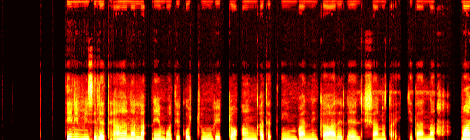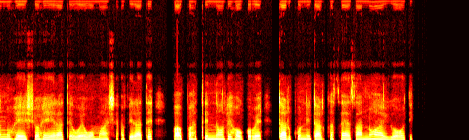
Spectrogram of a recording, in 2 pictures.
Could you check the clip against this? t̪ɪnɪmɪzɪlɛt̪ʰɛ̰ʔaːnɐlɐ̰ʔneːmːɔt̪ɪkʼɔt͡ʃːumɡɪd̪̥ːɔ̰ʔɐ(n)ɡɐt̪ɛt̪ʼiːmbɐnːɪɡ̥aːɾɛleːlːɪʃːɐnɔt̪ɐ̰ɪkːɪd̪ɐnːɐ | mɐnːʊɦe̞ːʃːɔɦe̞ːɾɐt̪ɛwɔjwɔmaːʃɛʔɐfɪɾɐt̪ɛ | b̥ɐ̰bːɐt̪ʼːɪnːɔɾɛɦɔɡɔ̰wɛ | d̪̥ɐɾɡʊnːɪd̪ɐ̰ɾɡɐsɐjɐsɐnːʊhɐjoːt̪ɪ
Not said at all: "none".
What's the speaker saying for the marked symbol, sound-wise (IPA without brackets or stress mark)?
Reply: ŋ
